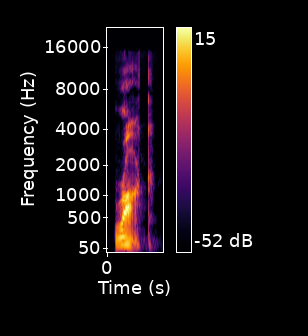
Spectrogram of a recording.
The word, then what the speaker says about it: WROC: The Westbridge Resource and Opportunity Center, WROC, which Noah immediately and persistently pronounced ROC, opened on the 2nd of April, 14 months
